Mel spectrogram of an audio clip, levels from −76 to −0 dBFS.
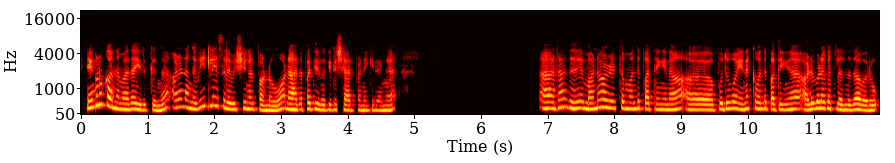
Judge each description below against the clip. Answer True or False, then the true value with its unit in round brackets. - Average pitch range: True (3.9 semitones)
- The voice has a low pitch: False (220 Hz)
